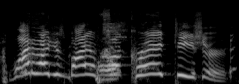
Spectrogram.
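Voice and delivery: high-pitched mock confusion; baffled customers. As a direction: play a buyer regretting a puzzling purchase. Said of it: "People are gonna be like".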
